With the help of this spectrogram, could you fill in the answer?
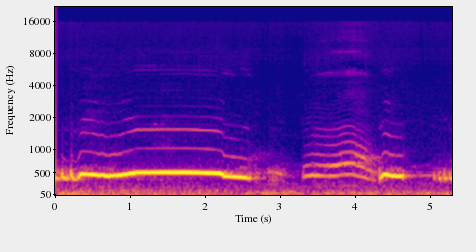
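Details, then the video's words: Barbary dove, puter pelung type, long-voiced lure coo ending in two notes: a brief pulsed opening, a long smooth level hum of about two seconds, a pause, then a higher swelling note and a clipped final accent. "PANCINGAN TERBARU PUTER PELUNG GACOR SUARA PANJANG KUWOK 2 NOT"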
